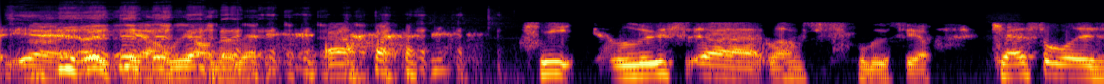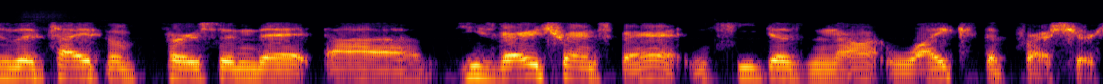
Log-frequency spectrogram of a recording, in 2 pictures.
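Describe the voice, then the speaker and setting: A man's voice: medium pitch, sharp tone, dry recording. A rambling man talking sports with friends, circling back over his words. His voice comes through thin and phone-like, with no room sound at all. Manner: rambling, repeats himself. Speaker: co-host. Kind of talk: casual sports chat.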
